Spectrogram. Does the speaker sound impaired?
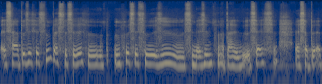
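Yes: total glossectomy; base of tongue cancer, flap necrosis, ventilator via tracheostomy, temporary laryngectomy, nasogastric tube; eats everything perfectly again; voice deeper before diagnosis, incomprehensible after surgery, intensive speech therapy at CRIL, sister understood.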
